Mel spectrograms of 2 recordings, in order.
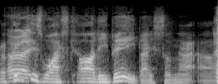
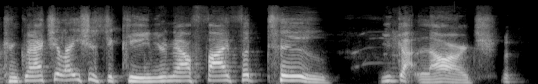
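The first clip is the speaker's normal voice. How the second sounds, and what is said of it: Put-on Southern Hispanic accent. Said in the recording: “based on that accent that you just displayed ... It was like a mix of Cardi B and Mrs. Stevie. ... That was Southern Hispanic, I think.”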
